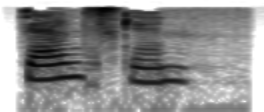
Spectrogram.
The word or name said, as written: danskin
